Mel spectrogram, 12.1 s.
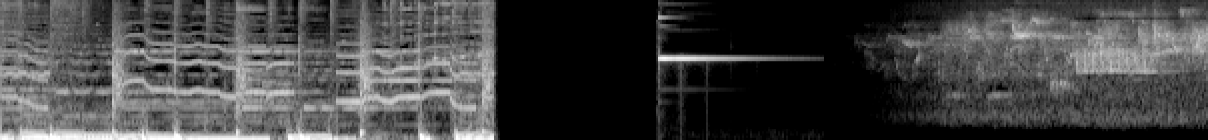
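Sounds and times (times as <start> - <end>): bell ding: 6.6 - 8.2
birds chirping: 8.5 - 12.0.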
